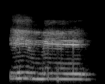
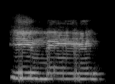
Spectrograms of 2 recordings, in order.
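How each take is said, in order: Both takes have the same delivery.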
